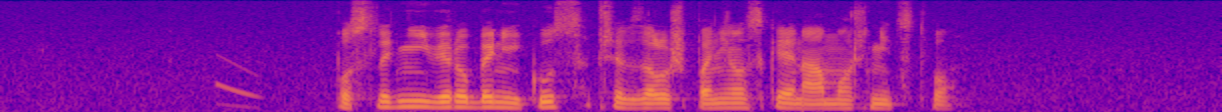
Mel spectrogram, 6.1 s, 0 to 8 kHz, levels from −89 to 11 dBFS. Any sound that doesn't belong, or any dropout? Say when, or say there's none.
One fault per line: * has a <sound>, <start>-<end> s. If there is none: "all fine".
* has a chirp, 1.1-1.4 s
